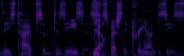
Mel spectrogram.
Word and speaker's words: prion: he's like we'll call it this and we'll pronounce it this way okay so it's preon it's now I'm now I'm trying to I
